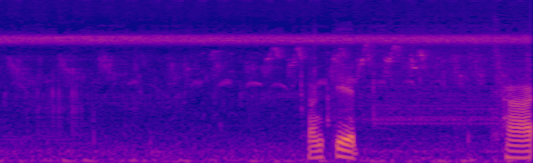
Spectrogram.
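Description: A steady, high-pitched trill of insects that does not break.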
